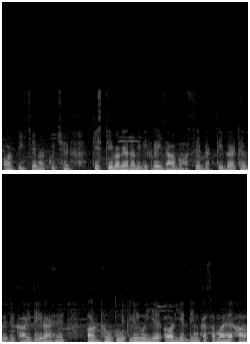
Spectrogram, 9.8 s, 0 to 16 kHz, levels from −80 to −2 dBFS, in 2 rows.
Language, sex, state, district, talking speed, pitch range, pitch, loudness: Hindi, male, Chhattisgarh, Rajnandgaon, 190 wpm, 135-145 Hz, 140 Hz, -36 LUFS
